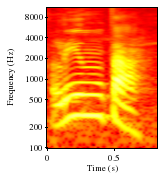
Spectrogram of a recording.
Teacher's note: lintah itu adalah hukum bacaan ikhfa haqiqi dibaca samar-samar dan bedengung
